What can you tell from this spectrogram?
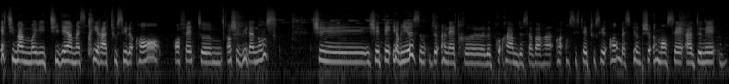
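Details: Adult woman with cochlear implant; deaf speech.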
